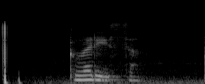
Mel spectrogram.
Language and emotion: Russian, neutral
